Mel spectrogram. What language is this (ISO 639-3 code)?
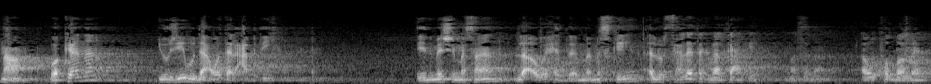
ara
